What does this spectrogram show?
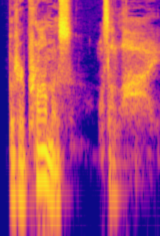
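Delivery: soft whispered bitterness. A narrator's reading. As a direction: drop to a hush.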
